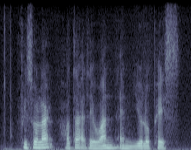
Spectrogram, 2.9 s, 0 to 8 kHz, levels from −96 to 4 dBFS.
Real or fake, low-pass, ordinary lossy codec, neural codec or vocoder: fake; none; none; codec, 16 kHz, 0.4 kbps, LongCat-Audio-Codec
